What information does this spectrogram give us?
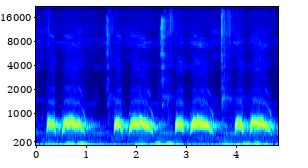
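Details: Spotted dove cooing persistently when approached: four evenly spaced pairs of a short coo and a longer arched coo, about one phrase per second, over a low background hum.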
